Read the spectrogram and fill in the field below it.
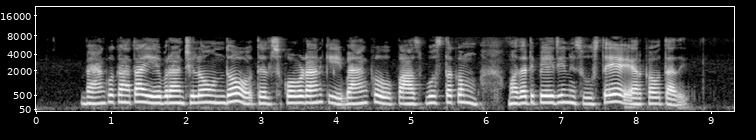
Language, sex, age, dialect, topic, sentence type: Telugu, female, 25-30, Southern, banking, statement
